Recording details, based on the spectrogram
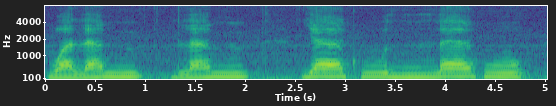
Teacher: The meme sakina is light and it's read with izhar or clarity.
